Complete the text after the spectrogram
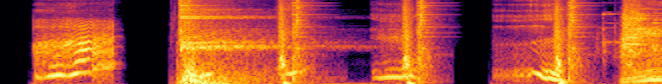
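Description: A cartoon creature grunts and growls angrily through clenched teeth.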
